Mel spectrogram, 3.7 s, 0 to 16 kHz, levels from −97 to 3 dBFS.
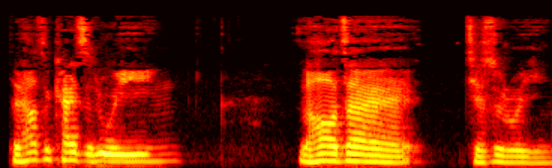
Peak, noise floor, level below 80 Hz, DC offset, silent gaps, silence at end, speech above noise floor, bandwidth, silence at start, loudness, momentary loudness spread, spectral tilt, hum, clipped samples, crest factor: -2 dBFS; -67 dBFS; -58 dBFS; under 0.1%; none; 0 s; 50 dB; 11.5 kHz; 0.1 s; -18 LUFS; 12 LU; -6.5 dB/octave; none; under 0.1%; 16 dB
